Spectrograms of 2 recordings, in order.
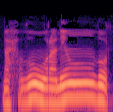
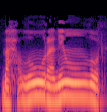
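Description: First: Slow محظورا انظر linked with a ni sound; Hafs reading repeated. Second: Slow محظورا انظر with kasra link, maḥẓūran-inẓur; Hafs reading. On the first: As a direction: repeat محظورا انظر slowly, ran-nin joining. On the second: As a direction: recite محظورا انظر slowly joining with ni. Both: Shown as a demonstration.

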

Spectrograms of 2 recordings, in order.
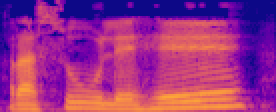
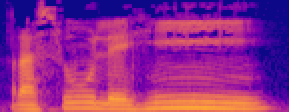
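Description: First: "رسوله" slow, ending on a short e; short he as written. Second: "رسولهی" slow, with a long ee at the end; lengthened final ee. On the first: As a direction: say "رسوله" slowly with a short final e. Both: Shown as a demonstration.

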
